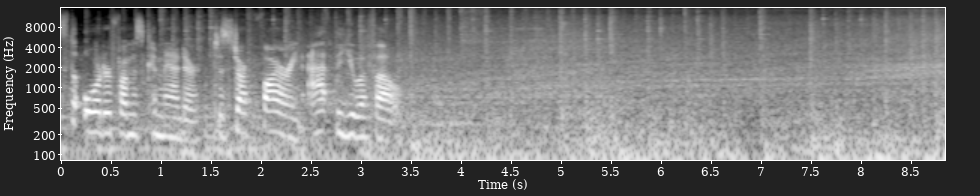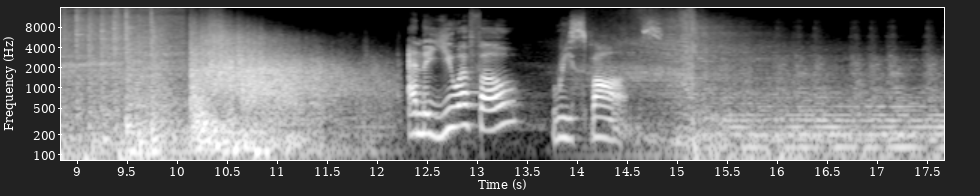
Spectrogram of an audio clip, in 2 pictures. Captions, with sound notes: from his commander to start firing at the UFO. [exciting music] [gunshot] And the UFO responds.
